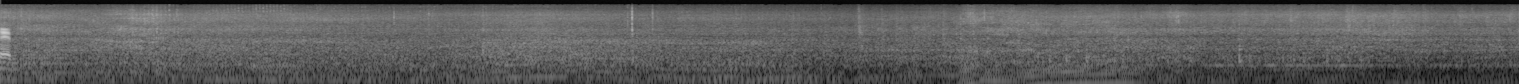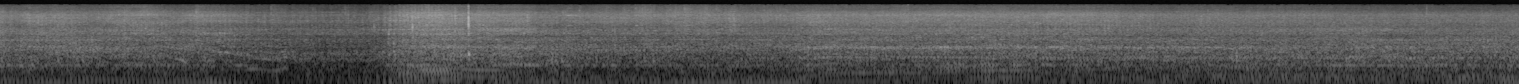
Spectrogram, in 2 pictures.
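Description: Street and market ambience dominated by motorbike engines running and passing, with people's voices in the background. One engine sounds louder about ten seconds in.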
